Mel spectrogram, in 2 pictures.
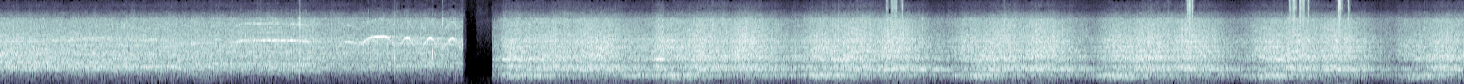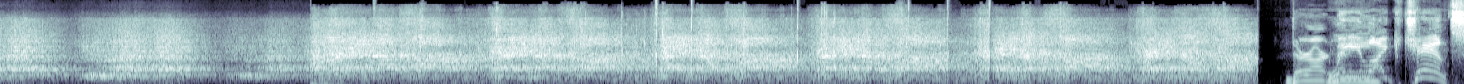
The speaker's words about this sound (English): We like chants.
